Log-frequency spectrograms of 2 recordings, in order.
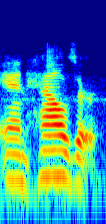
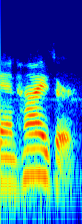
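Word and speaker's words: Anheuser: They were saying Anne Hower instead of Anneheiser and I think it's because of the spelling because I remember the I to make it Heiser even though EU is probably pronounced Heiser in German.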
